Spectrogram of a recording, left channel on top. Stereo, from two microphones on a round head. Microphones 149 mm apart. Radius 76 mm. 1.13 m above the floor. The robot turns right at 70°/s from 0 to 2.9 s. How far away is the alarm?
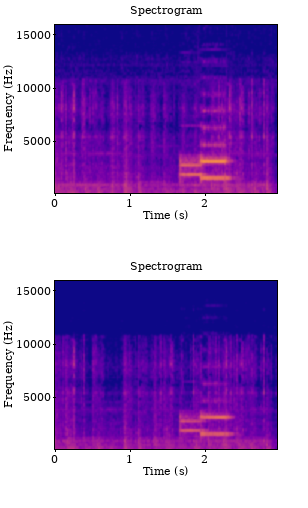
About 0.9 m.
